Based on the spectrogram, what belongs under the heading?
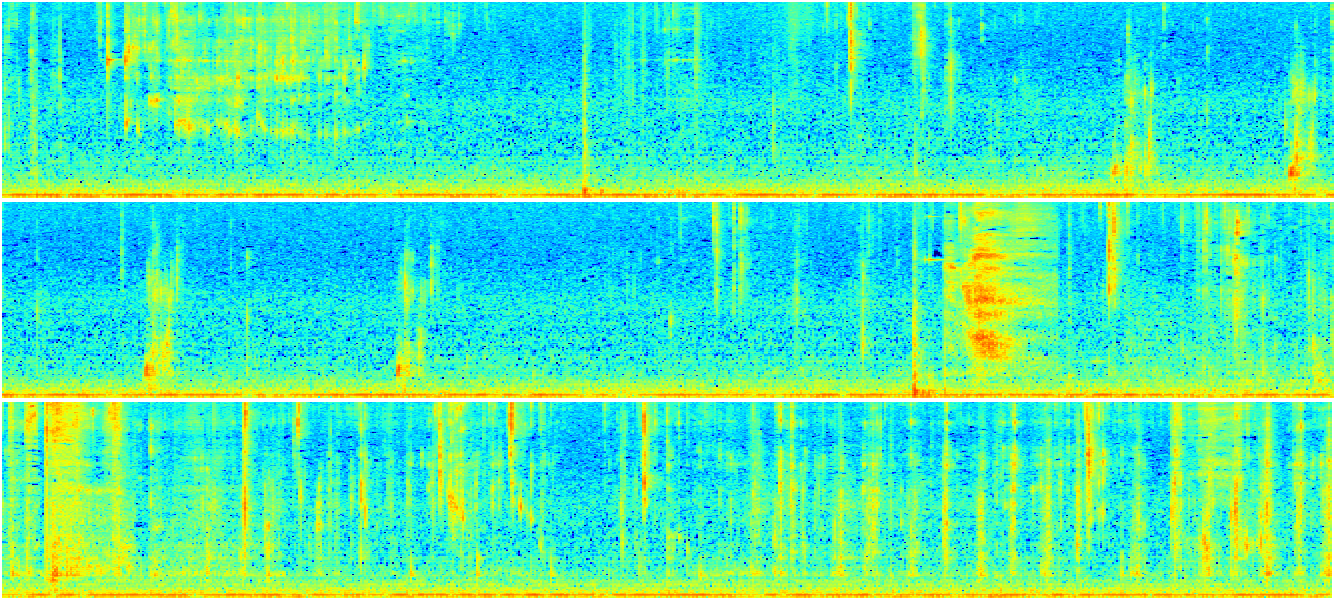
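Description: Close-up eating sounds: chewing and wet mouth noises, with a shot of soju sipped and swallowed about halfway through, over a steady low hum.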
